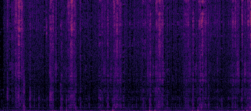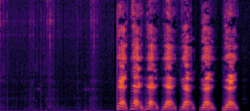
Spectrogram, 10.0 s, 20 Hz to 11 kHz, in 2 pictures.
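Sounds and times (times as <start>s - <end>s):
pen writing on paper: 0.1s - 7.1s.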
